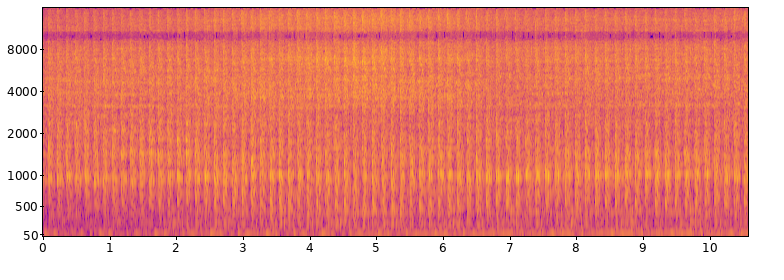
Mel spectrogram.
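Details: BMW 335xi built engine, first start with oil but no coolant, cranked to prime oil after a starter swap and an unplugged terminal 50 wire: starter spins it at a steady beat of about three and a half compressions a second, no clicking.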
